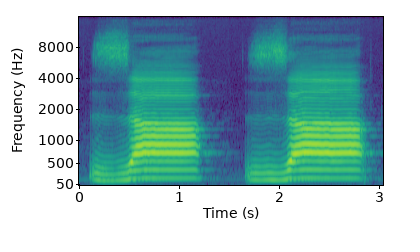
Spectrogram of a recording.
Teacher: Number 2، صفت جہر کی وجہ سے اس حرف کی آواز میں بلندی ہوگی، سانس بند ہوگا مگر آواز میں بلندی ہوگی۔ نمبر 3، صفت رخوت کی وجہ سے اس حرف کو نرم ادا کریں گے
